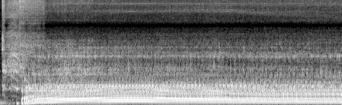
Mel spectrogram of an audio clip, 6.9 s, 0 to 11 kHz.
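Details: 2010 Hyundai Genesis Coupe 2.0T after head gasket replacement and new OEM turbo, first start after priming oil, downpipe missing so exhausting at O2 sensor: quick catch, brief flare, smooth even idle, no misfires, sprayed oil burning off; normal start and idle.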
